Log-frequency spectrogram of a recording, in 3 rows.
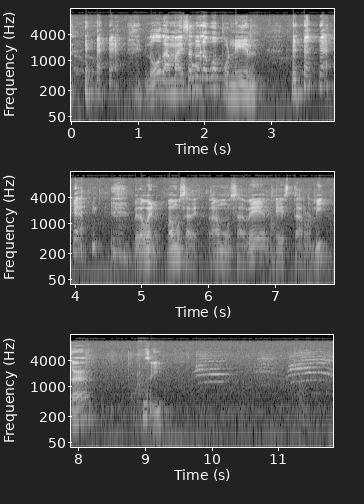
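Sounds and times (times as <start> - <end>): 
laughter: 0.0 - 1.0, 3.3 - 4.8
low hum: 0.0 - 11.8
speech: 0.4 - 8.3, 9.0 - 9.4
cats meowing for food: 9.6 - 11.8.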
